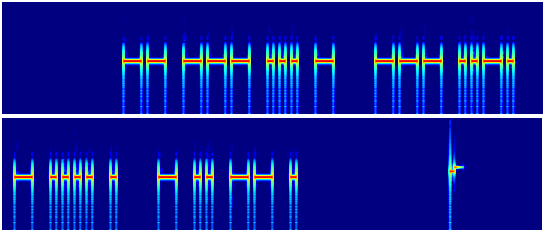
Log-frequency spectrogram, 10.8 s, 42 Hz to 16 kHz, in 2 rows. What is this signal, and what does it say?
Morse code, heard as a keyed tone, about 20 wpm, 700 Hz. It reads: MOST OF THE TIME
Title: Sets of 4 Words 20wpm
